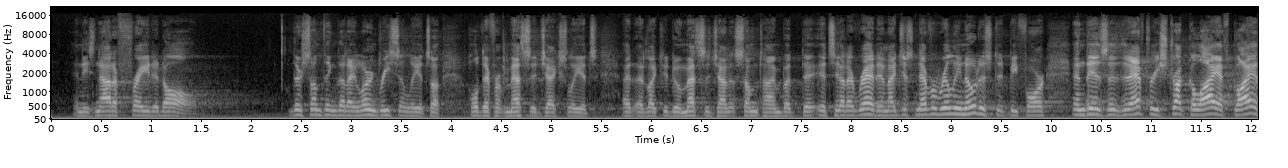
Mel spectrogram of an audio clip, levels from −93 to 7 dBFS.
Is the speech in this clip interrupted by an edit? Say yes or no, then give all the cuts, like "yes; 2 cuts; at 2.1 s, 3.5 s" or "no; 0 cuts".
yes; 3 cuts; at 3.3 s, 7.8 s, 10.3 s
